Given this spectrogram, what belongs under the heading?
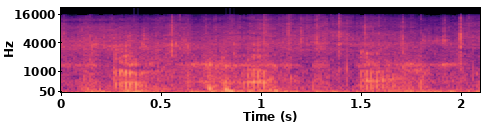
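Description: A pig on a hog-hunting trip grunts and snorts close by in short rough bursts, over a noisy outdoor background with no talk.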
